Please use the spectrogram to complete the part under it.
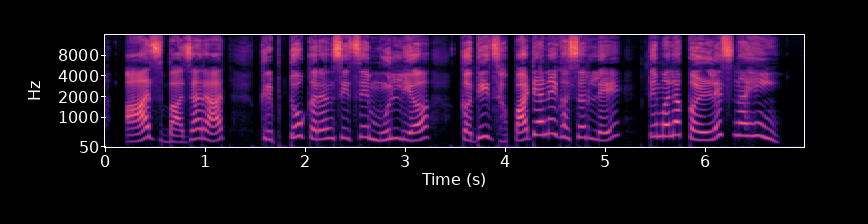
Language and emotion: Marathi, surprised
